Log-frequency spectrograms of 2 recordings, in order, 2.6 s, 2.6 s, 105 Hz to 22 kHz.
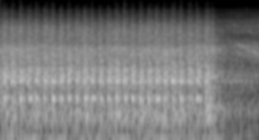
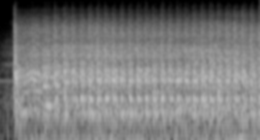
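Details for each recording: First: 383 stroker V8 in a Monte Carlo SS at first start, after the starter had been only clicking: fast, even cranking at roughly eleven beats a second for two seconds, strong and steady; starter works. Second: 383 stroker Monte Carlo SS, first start attempt with the electric choke not yet hooked up: the starter cranks at about three compression beats a second for four seconds and never catches, with the carb bowls looking empty of fuel.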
